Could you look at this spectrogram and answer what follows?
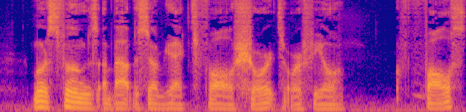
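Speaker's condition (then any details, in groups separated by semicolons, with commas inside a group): Cleft palate; cleft palate possibly audible in voice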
